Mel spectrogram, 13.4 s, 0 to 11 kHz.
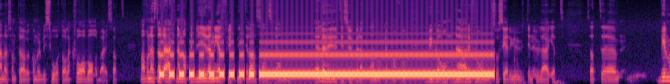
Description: Telephone call progress tone (North American plan), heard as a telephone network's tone, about 350, 440 Hz, 0.1 s on and 0.1 s off, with speech in Swedish. Stutter dial tone.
